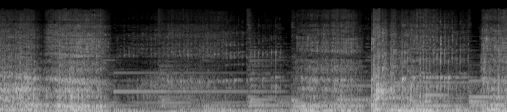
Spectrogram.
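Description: Lion roaring twice, once at the start and again about three and a half seconds in, over background music.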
